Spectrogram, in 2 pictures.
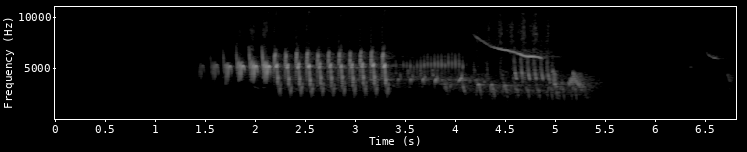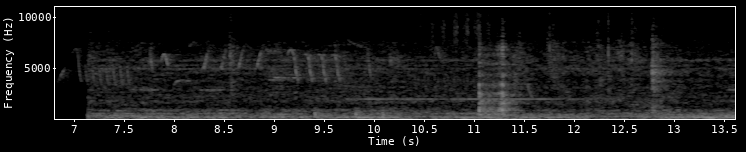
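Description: Faint bird chirping: a quick, even trill of high chirps with a short sliding call near the end, then a pause. From about seven seconds in, a low steady room hum takes over, with a few faint chirps above it.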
